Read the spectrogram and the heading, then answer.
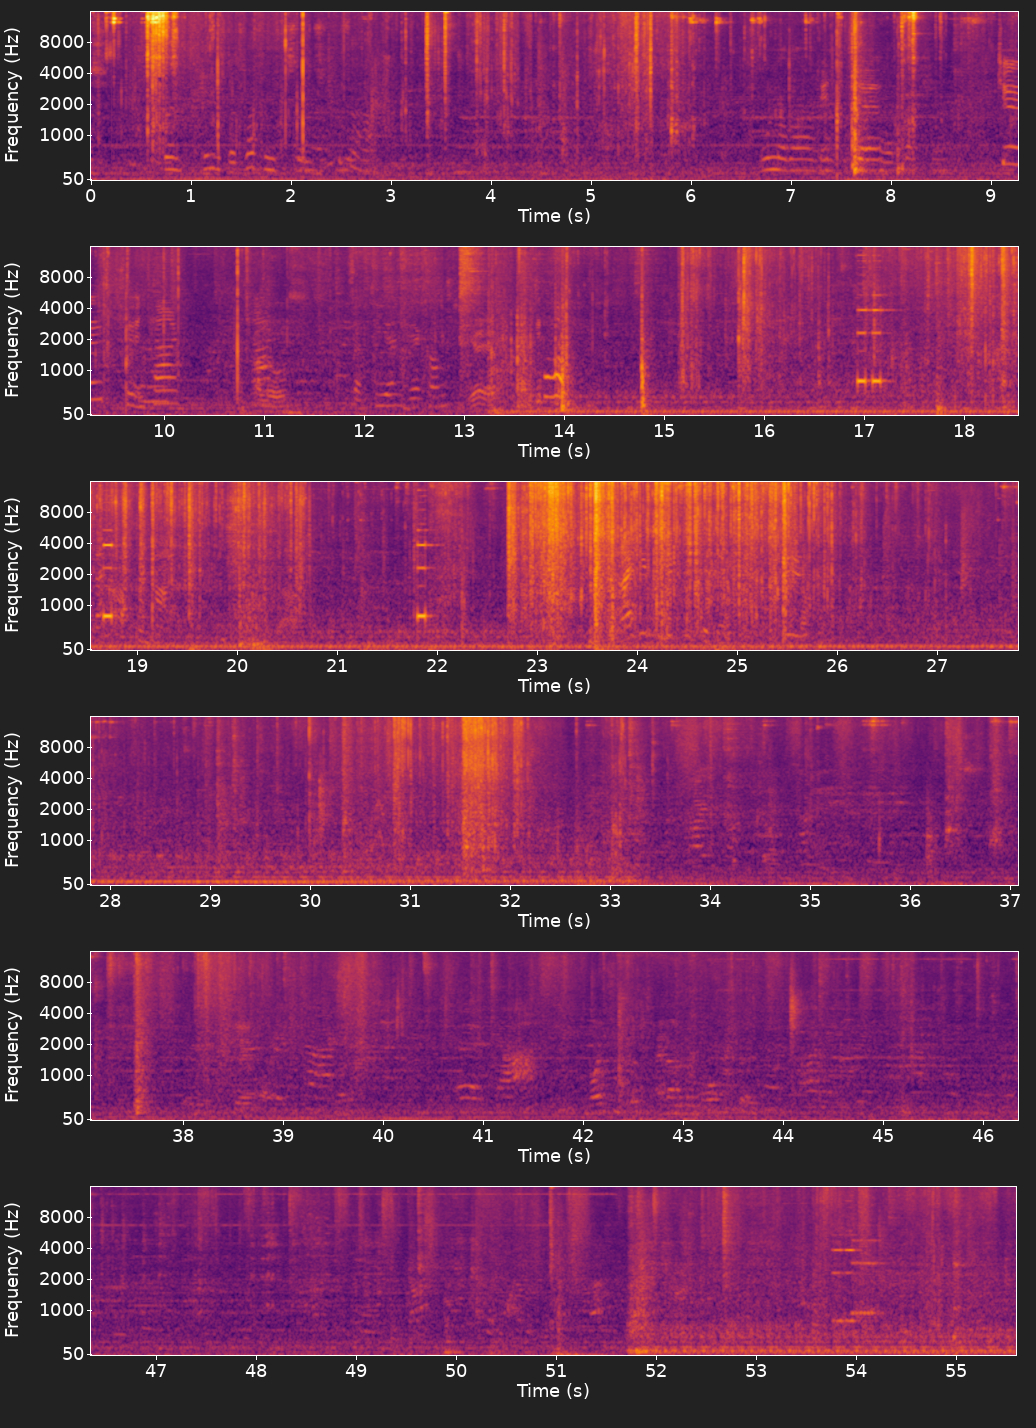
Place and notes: refrath, lustheide, supermarkt
mittags, betrieb an kasse im supermarkt
soundmap nrw - social ambiences - sound in public spaces - in & outdoor nearfield recordings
